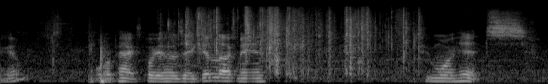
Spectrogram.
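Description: Foil wrappers crinkle and tear as packs are opened.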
